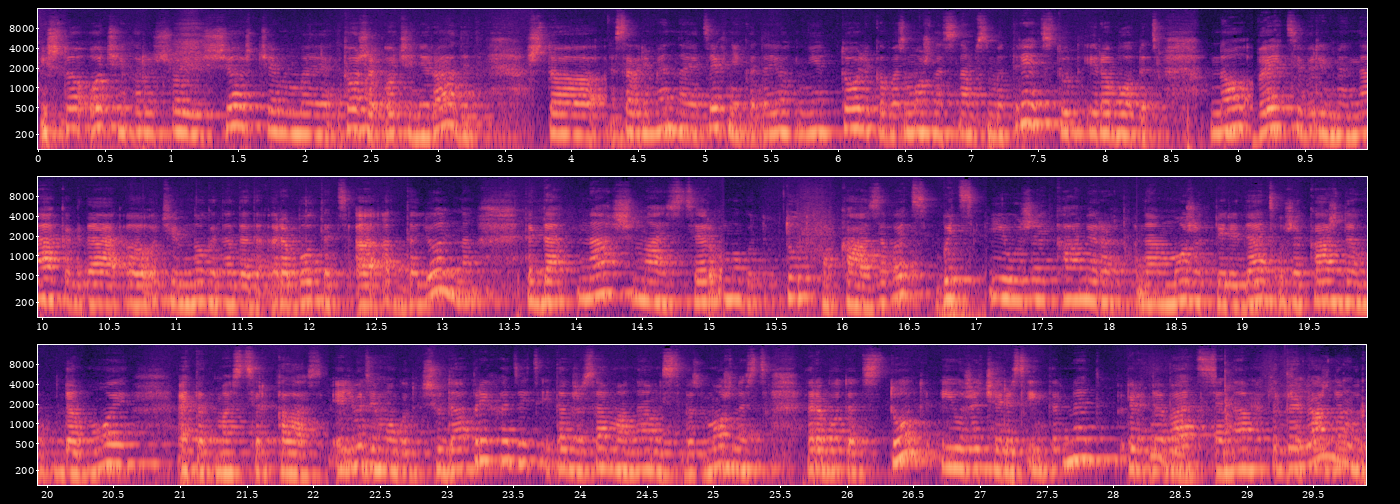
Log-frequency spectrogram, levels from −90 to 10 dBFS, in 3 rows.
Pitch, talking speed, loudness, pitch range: 205 Hz, 145 wpm, -16 LUFS, 190-225 Hz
